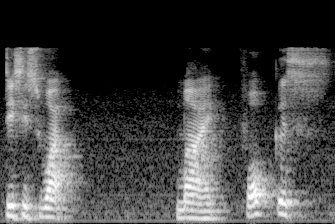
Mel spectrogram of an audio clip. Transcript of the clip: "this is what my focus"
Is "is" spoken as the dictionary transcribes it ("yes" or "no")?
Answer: no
